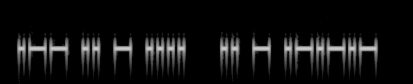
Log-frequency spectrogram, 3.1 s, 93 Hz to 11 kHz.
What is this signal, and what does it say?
Morse code, heard as a keyed tone, about 30 wpm, 700 Hz. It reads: WITH IT.
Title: Sentences from Top 1000 Words - Review Part 1 - 30wpm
